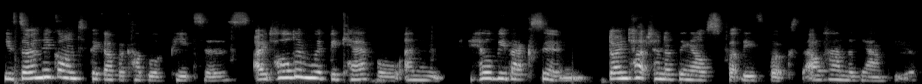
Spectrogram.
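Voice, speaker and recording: A woman's voice: a little high, animated, normal speed, hardly any pauses, dark tone, low-quality recording. An Australian girl of about ten playing a sensible, careful modern schoolgirl in an amateur radio play, recorded at home. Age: 10 to 11, child. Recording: home video-call recording with music.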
